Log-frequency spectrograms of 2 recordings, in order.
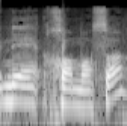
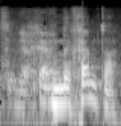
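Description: First: The word ends with a 'sa' sound. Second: The word ends with a 'ta' sound. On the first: "They're probably right" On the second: "I always used to pronounce it Nechemta"

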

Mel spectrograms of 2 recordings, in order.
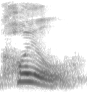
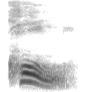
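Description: First: The vowel glides into a y sound. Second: The vowel is a plain o with no glide. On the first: This is the yeshiva-world reading tradition. "if you're from the yeshiva world who adds a yud to a cholam" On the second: This is the more traditional reading tradition. "If you're from the more traditional approach of reading the words, ... there is no yud"

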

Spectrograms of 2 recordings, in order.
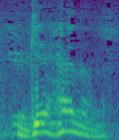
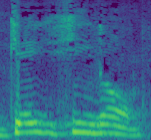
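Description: First: The word ends with an open vowel. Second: The word ends with a closing m sound. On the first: This is the form most people commonly use. "The world, the Olam, says Gehenna" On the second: This is the original form of the name. "real way to pronounce, by the way, is Gehinom"

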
